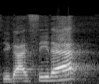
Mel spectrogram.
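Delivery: ordinary delivery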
